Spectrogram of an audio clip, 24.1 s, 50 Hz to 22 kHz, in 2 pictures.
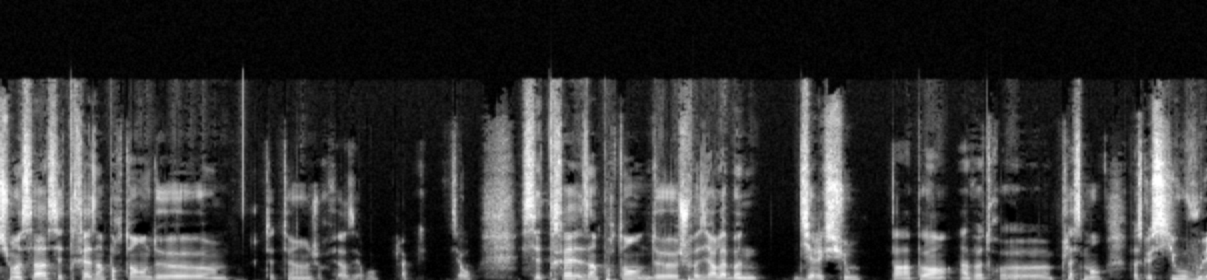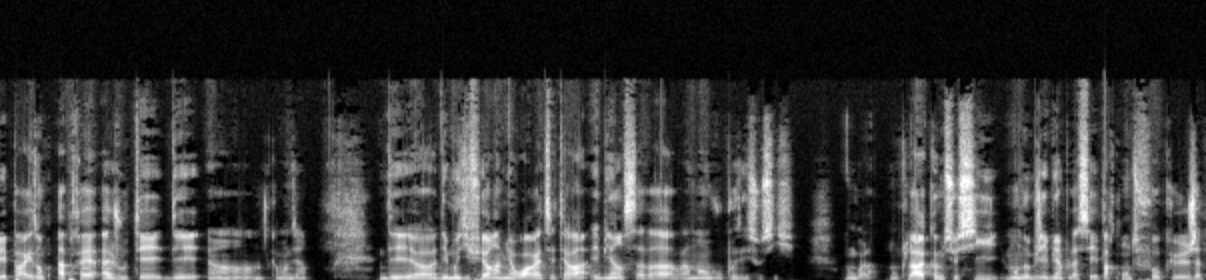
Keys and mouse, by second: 3.6-4.3 middle drag, 4.3 KP_0, 5.2-11.2 middle drag, 11.2 KP_7, 12.1-19.7 ctrl+middle drag, 19.7 KP_0, 20.5-24.1 middle drag.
